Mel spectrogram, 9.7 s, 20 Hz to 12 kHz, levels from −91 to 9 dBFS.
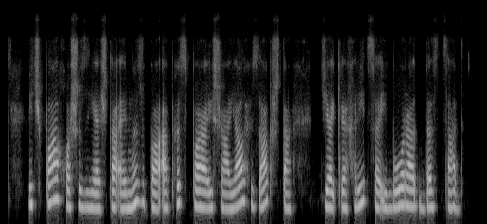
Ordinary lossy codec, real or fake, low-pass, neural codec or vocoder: Opus, 16 kbps; fake; 7.2 kHz; codec, 16 kHz, 4.8 kbps, FACodec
